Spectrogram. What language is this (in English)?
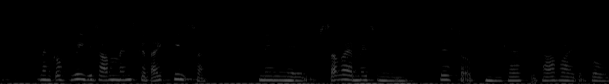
Danish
